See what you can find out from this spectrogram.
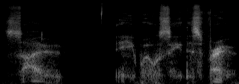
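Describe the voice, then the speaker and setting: A woman whispering gently as she narrates an ASMR roleplay of a video game in a storytelling manner. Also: takes it slowly, no echo. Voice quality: breathy whisper. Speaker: host of a roleplay game playthrough.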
